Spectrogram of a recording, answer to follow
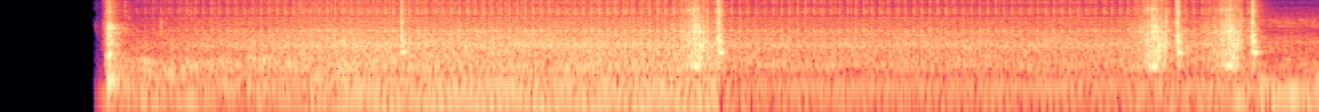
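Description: Film-teaser sound design. A sudden hit about half a second in, then a steady hissing noise with sharp clicks about two seconds in, twice around three and a half seconds, and a pair near the end.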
